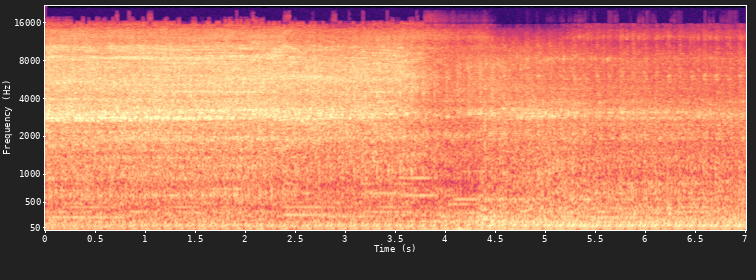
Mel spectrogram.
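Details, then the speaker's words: 1981 Datsun 280ZX after new fuel injectors and service, following a test drive: even, settled idle with no stumbles, misses or hunting; the earlier rough idle and power loss are gone. Normal idle. "like there seems to be no issue at all running or idling anymore like it's almost like it's a whole new car"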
